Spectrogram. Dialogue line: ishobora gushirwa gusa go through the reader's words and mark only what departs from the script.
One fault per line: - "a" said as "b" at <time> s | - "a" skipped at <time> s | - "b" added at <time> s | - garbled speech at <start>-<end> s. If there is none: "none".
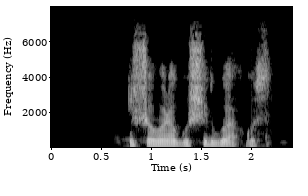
none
